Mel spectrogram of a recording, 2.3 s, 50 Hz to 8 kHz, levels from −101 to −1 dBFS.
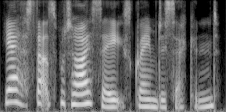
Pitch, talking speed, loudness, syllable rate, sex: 235 Hz, 210 wpm, -19 LUFS, 5.1 syllables/s, female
